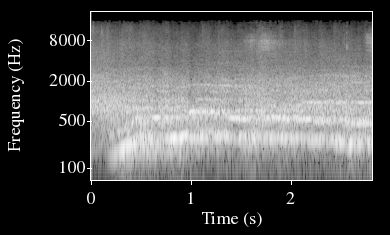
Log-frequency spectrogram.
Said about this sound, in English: 10 minutes now. Wigan lead by 2, and the crowd really fired up now. John Bateman roars at the crowd.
